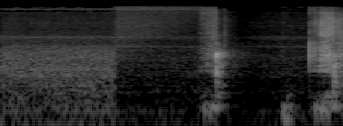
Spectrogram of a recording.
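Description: Kitchen knife cutting through an onion onto a wooden cutting board: one sharp chop about one and a half seconds in and a lighter knock just before the end. A soft steady hiss before them cuts off suddenly.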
